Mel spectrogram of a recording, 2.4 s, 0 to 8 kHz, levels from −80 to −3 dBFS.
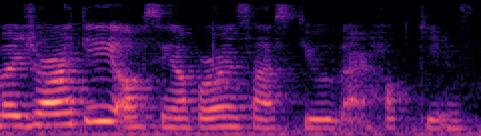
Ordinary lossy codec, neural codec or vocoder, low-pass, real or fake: none; none; 7.2 kHz; real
